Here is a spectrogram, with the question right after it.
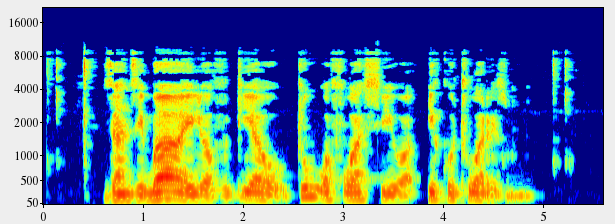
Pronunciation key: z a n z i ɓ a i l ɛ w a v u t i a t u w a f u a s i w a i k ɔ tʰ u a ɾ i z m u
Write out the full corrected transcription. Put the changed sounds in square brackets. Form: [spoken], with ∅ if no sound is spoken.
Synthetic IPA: z a n z i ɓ a i l [i] w a v u t i a t u w a f u a s i w a i k ɔ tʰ u a ɾ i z m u

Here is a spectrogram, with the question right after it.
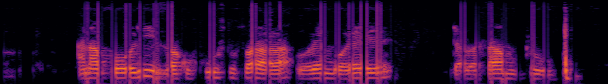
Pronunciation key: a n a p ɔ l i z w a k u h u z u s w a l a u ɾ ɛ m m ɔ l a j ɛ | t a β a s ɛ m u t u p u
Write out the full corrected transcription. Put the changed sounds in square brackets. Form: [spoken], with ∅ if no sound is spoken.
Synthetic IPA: a n a p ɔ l i z w a k u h u [s] u s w a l a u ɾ ɛ m [b] ɔ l [ɛ] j ɛ | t a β a s [a] m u t u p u

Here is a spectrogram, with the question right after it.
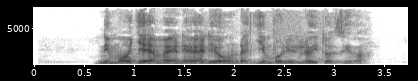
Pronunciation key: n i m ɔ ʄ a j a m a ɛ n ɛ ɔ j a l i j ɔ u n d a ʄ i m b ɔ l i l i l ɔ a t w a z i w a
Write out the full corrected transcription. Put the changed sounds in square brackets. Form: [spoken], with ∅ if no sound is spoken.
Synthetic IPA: n i m ɔ ʄ a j a m a ɛ n ɛ ɔ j a l i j ɔ u n d a ʄ i m b ɔ l i l i l ɔ [i] t w a z i w a

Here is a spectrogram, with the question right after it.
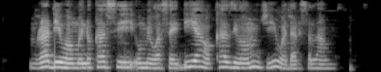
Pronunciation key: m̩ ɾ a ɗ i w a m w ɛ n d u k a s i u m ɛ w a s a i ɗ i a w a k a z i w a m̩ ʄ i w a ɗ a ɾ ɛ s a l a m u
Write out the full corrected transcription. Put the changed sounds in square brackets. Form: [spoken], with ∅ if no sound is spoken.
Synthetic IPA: m̩ ɾ a ɗ i w a m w ɛ n d [ɔ] k a s i u m ɛ w a s a i ɗ i a w a k a z i w a m̩ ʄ i w a ɗ a ɾ ɛ s a l a m u

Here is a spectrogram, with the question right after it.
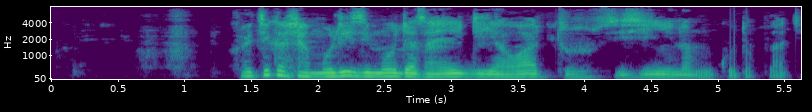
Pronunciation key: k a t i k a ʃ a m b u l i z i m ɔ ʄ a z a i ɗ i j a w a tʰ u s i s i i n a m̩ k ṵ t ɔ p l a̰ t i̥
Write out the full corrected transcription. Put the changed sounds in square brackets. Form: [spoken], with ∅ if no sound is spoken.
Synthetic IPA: k a t i k a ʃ a m b u l i z i m ɔ ʄ a z a i ɗ i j a w a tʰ u s i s i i n a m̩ k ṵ t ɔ p l a̰ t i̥

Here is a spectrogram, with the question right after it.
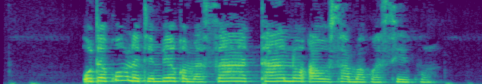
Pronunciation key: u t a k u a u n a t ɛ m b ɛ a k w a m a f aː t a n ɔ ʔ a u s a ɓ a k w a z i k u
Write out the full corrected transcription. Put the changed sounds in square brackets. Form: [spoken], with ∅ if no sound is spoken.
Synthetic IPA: u t a k u a u n a t ɛ m b ɛ a k w a m a [s] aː t a n ɔ ʔ a u s a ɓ a k w a [s] i k u

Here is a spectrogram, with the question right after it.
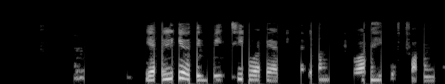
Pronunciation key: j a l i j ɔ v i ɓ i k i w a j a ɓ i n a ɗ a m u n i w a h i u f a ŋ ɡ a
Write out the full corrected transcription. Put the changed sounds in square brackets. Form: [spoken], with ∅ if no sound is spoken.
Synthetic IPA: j a l i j ɔ [ð] i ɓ i [t] i w a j a ɓ i n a ɗ a m u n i w a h i u f a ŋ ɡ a

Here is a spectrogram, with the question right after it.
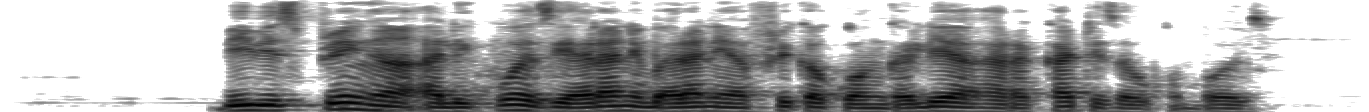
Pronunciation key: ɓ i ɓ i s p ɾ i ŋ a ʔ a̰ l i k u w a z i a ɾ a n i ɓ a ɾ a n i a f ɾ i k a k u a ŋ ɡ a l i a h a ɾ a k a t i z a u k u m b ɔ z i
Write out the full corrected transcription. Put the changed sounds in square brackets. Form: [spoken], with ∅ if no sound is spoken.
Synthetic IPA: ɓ i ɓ i s p ɾ i ŋ a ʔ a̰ l i k u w a z i a ɾ a n i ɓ a ɾ a n i a f ɾ i k a k u a ŋ ɡ a l i a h a ɾ a k a t i z a u k [ɔ] m b ɔ z i

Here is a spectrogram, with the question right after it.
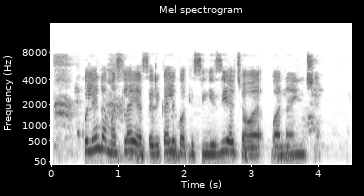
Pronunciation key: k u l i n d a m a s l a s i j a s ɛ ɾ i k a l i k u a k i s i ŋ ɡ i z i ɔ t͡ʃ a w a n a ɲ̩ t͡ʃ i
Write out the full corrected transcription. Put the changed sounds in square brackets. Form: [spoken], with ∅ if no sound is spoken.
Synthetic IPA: k u l i n d a m a s l a [h] i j a s ɛ ɾ i k a l i k [w] a k i s i ŋ ɡ i z i ɔ t͡ʃ a w a n a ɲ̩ t͡ʃ i

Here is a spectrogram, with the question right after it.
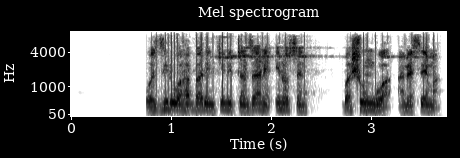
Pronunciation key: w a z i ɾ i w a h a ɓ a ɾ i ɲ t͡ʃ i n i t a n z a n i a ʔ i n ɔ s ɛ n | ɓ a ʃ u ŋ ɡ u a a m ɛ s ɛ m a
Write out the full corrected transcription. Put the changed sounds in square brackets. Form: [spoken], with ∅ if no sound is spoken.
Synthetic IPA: w a z i ɾ i w a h a ɓ a ɾ i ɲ t͡ʃ i n i t a n z a n i a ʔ i n ɔ s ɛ n | ɓ a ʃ u ŋ ɡ [w] a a m ɛ s ɛ m a

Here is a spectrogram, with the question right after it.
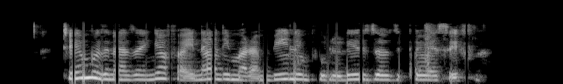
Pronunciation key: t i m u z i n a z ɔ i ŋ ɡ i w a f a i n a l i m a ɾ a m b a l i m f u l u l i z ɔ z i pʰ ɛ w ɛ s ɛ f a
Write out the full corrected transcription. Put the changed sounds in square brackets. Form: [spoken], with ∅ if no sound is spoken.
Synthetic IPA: t i m u z i n a z ɔ i ŋ ɡ i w a f a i n a l i m a ɾ a m b [i] l i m f u l u l i z ɔ z i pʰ ɛ w ɛ s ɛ f a

